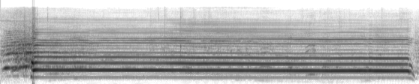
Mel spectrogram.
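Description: A man's voice holding one long, unbroken shout at a steady pitch for about seven seconds: a drawn-out goal call for a penalty just scored. It starts about half a second in, after a brief noisy rush.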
